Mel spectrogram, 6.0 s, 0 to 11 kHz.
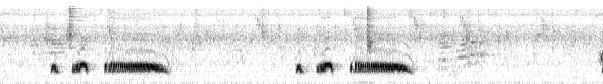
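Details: Spotted dove used as a calling lure with local zebra dove sounds, to prompt zebra doves to sing: two even phrases about 2.5 seconds apart, each two short clipped notes then a long, smooth, low coo.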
